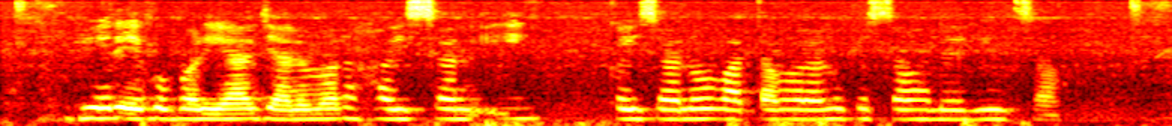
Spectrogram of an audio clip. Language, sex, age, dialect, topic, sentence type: Bhojpuri, female, 18-24, Southern / Standard, agriculture, statement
